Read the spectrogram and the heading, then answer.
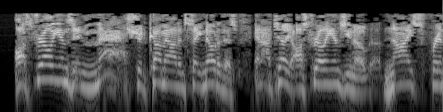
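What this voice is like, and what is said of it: Usual voice. Nothing is said of it.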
